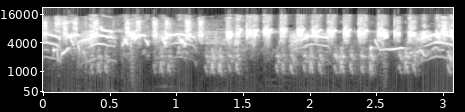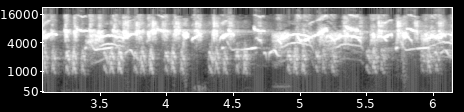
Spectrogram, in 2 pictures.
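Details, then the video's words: Lure recording of small birds used for bird trapping: a dense, noisy chorus of many overlapping high chirps, twitters and short upward and downward whistles, with no pauses throughout. "SUARA PIKAT BURUNG RIBUT ANTI ZONK"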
